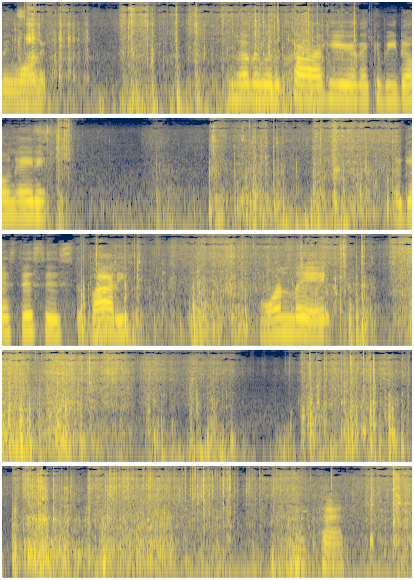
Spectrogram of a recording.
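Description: Plastic wrappers and cardboard rustle and crinkle as hands rummage through a pile of items.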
